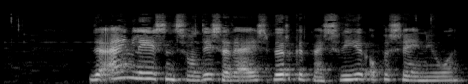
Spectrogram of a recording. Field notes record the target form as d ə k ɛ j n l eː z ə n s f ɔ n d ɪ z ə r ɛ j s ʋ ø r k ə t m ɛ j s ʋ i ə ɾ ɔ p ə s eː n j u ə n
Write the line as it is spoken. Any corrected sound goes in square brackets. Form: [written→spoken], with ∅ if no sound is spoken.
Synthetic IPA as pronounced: d ə [k→ʔ] ɛ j n l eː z ə n s f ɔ n d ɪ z ə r ɛ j s ʋ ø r k ə t m ɛ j s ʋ i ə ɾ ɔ p ə s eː n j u ə n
